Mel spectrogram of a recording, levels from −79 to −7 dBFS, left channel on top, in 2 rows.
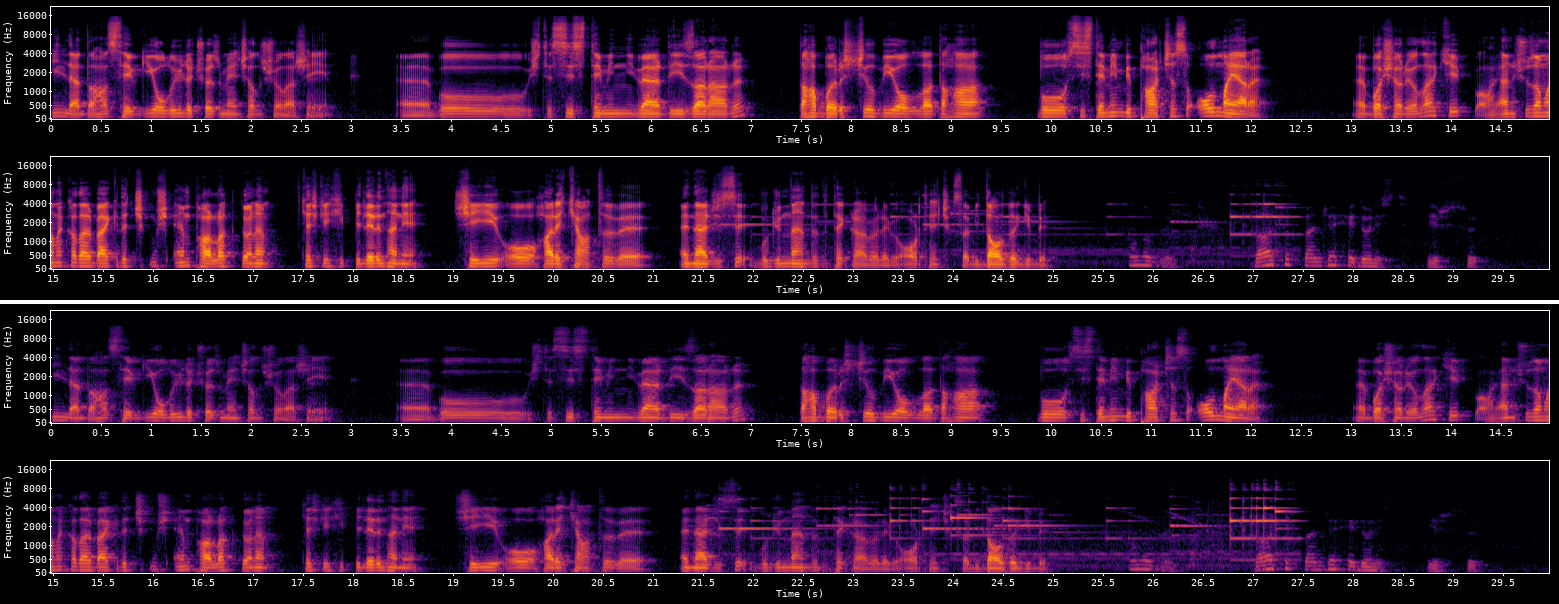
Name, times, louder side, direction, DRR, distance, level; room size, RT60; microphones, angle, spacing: voice 1, 0.0-2.8 3.5-6.9 7.5-9.3 9.9-12.1 13.0-17.2 17.5-18.6 19.0-20.9 21.3-24.9, left 6 dB, 85° left, 0.6 m, -30 dB
sound 1, 21.3-27.5, right 8 dB, 60° right, 0.6 m, -41 dB
voice 2, 25.7-26.6 27.0-29.2, left 2 dB, 65° left, 1.2 m, -45 dB
9.8 x 6.0 x 7.4 m
head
